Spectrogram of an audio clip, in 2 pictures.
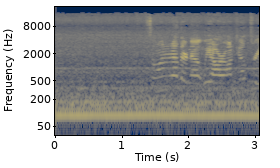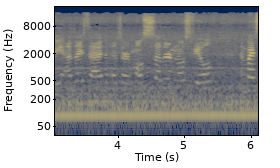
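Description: Tractor engine running with a steady low drone, heard from inside the cab, with a woman talking over it from about a second and a half in.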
